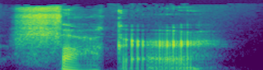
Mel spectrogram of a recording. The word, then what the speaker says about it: Fokker: It's pronounced Fokker. F-O-K-K-E-R. Fokker. – You're saying in German it's Fokker? – In German and in every pronunciation, it's Fokker. – Interesting. Okay, I thought it was Fokker in German. – How do you pronounce it? – Just like it's spelled. F-O-C-K-E-R.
